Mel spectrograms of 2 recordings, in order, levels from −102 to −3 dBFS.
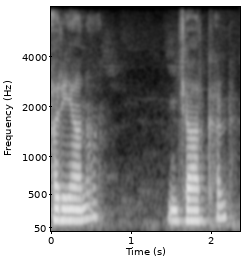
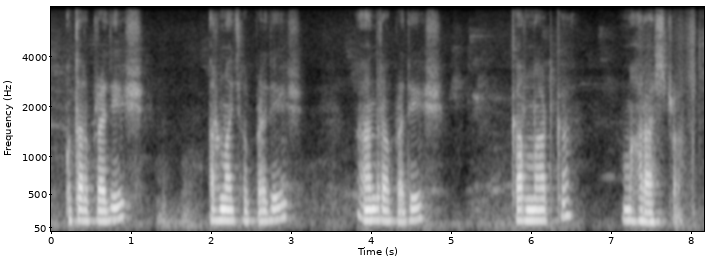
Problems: none marked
